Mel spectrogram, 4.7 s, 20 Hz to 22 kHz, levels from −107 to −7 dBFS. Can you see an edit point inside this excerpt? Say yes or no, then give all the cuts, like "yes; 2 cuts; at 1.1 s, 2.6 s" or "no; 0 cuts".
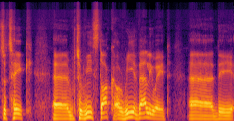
no; 0 cuts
